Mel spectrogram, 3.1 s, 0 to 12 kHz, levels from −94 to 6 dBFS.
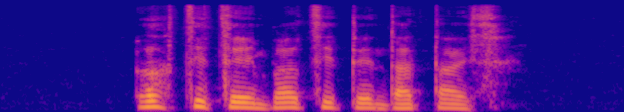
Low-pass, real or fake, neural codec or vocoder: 9.9 kHz; fake; vocoder, 22.05 kHz, 80 mel bands, WaveNeXt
